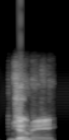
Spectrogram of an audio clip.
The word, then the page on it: jimmy: British English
